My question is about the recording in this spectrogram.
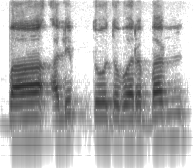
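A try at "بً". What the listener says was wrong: আলিফ উচ্চারণ হবে না, শুধু বা দুজাবার বান।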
